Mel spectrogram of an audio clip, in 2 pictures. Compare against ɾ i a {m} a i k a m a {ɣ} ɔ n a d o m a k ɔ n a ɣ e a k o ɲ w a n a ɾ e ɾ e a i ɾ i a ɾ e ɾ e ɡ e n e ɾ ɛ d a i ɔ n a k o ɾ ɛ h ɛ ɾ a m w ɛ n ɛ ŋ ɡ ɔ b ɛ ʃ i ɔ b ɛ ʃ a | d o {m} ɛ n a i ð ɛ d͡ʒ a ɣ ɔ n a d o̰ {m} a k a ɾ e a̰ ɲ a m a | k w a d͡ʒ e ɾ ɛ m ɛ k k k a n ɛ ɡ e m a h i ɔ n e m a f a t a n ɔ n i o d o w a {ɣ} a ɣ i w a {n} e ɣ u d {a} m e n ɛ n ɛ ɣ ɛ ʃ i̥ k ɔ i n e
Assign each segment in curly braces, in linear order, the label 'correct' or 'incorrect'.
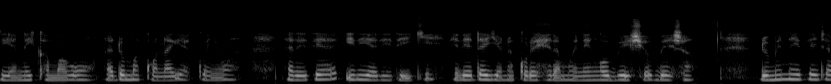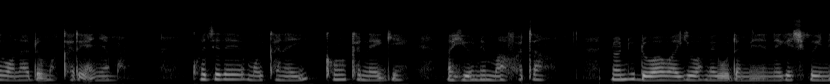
incorrect: n, correct, correct, correct, incorrect: w, incorrect: m, correct

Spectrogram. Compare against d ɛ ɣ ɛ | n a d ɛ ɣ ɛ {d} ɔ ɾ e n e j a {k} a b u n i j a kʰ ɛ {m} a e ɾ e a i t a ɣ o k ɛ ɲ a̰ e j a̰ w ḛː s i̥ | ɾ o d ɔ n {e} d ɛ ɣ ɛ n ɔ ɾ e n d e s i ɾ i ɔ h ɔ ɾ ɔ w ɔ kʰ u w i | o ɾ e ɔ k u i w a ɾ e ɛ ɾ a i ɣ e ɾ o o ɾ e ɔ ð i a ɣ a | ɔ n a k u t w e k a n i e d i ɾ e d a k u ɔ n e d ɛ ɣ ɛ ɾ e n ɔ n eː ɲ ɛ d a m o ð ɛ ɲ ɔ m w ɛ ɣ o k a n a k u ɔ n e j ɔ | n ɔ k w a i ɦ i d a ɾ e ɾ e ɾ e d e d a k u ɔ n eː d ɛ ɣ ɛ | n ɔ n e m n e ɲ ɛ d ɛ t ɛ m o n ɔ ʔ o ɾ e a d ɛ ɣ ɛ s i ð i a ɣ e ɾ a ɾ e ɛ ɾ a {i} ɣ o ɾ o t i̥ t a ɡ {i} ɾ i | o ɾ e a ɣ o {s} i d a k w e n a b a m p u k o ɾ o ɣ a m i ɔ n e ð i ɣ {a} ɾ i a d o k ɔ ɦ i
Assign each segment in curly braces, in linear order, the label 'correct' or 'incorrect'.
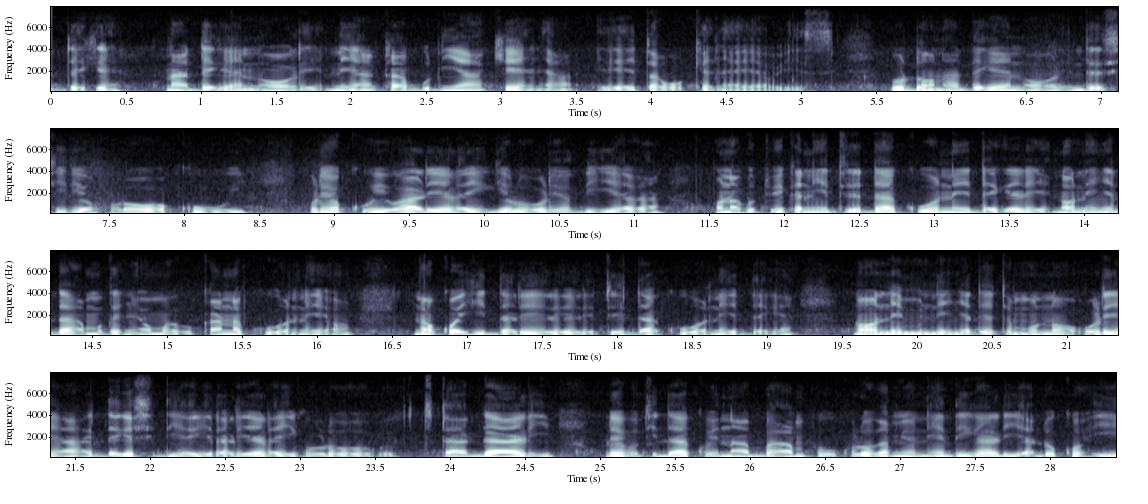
incorrect: n, correct, incorrect: ɲ, incorrect: a, correct, incorrect: a, incorrect: t, correct

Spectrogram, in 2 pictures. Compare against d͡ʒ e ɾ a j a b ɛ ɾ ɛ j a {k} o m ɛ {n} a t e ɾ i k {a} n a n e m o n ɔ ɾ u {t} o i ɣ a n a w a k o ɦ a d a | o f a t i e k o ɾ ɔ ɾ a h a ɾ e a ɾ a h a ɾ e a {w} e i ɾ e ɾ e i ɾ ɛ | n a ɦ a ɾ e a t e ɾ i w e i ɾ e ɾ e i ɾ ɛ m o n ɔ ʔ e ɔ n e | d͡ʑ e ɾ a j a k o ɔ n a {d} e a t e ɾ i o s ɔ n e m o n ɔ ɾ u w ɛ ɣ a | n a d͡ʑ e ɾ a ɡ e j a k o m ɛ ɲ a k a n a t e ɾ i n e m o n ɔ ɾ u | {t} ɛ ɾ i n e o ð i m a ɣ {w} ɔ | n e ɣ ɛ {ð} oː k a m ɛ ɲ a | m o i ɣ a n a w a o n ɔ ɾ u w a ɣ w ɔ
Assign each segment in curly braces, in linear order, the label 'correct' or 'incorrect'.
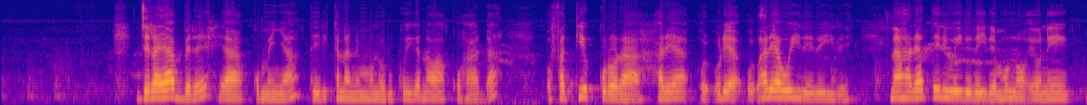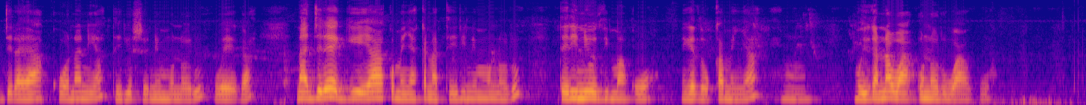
correct, incorrect: ɲ, correct, incorrect: k, correct, incorrect: n, correct, correct, correct

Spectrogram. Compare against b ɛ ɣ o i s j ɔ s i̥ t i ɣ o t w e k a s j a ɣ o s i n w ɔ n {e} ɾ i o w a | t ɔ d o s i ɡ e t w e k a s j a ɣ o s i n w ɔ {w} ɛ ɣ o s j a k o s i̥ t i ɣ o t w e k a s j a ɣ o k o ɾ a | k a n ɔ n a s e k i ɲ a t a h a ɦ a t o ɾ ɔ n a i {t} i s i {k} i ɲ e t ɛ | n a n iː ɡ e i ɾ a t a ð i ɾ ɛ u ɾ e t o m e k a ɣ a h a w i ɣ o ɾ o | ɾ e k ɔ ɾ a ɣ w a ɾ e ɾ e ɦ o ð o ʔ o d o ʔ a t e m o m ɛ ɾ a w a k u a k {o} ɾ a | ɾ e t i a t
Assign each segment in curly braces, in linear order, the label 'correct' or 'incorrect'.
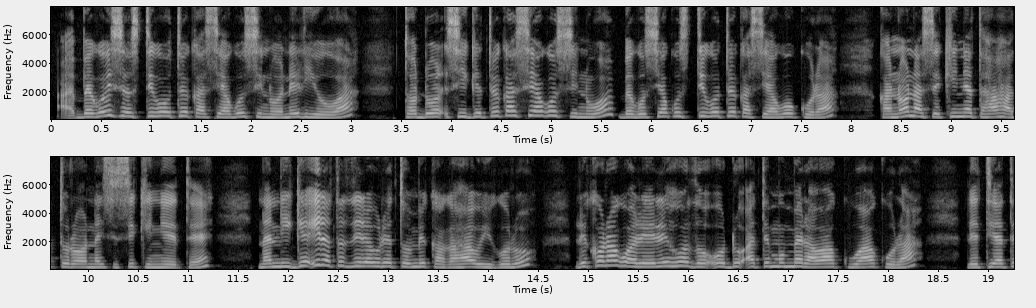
correct, incorrect: b, incorrect: s, correct, correct

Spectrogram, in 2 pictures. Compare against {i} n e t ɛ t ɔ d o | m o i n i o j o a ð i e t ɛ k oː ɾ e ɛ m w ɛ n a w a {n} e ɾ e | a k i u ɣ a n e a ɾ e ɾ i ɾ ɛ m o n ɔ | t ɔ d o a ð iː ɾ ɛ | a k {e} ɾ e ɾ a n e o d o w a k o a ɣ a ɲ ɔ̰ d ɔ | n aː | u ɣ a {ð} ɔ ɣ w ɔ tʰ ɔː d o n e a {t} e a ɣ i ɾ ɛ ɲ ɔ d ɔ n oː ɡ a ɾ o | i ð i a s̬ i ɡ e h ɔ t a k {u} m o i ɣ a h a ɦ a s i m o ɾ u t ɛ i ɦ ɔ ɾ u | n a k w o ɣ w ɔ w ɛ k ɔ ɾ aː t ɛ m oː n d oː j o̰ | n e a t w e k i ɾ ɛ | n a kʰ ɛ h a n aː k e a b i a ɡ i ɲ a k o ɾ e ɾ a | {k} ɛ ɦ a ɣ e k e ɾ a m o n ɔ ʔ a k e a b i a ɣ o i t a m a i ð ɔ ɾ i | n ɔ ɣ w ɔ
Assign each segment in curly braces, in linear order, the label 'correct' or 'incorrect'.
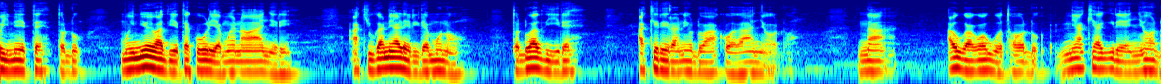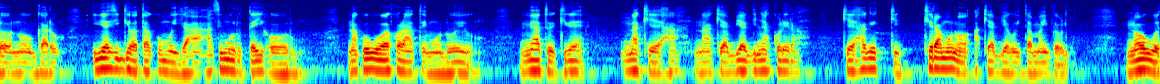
correct, incorrect: ɲ, correct, incorrect: ɣ, incorrect: k, incorrect: o, correct

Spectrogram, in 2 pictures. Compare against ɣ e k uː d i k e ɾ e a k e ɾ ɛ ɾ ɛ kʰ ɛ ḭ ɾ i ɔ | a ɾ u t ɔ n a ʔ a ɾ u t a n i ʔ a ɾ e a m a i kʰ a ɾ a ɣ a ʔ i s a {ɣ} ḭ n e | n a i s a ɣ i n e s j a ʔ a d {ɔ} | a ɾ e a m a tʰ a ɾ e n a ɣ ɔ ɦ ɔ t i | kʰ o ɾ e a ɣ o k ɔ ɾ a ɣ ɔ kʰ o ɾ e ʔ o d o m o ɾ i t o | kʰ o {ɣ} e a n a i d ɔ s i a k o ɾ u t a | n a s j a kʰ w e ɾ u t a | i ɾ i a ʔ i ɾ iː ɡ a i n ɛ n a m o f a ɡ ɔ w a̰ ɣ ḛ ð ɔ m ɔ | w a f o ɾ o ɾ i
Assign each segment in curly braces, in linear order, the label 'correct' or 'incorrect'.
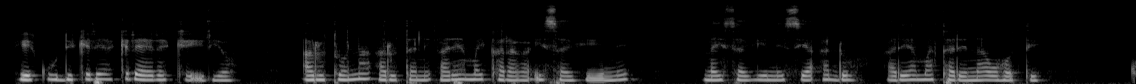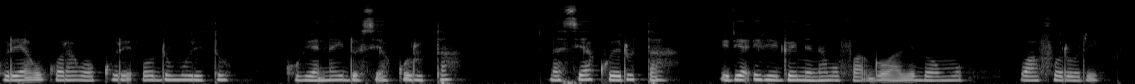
correct, incorrect: o, correct

